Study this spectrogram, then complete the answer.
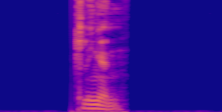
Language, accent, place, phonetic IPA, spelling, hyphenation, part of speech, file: German, Germany, Berlin, [ˈklɪŋən], Klingen, Klin‧gen, noun, De-Klingen.ogg
- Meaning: 1. gerund of klingen 2. plural of Klinge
